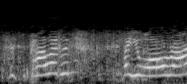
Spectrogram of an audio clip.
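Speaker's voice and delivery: high, loud worried cry; anxious call. Acted. Doctor calls to Paladin after the shootout, anxious. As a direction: call out to him in fear.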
